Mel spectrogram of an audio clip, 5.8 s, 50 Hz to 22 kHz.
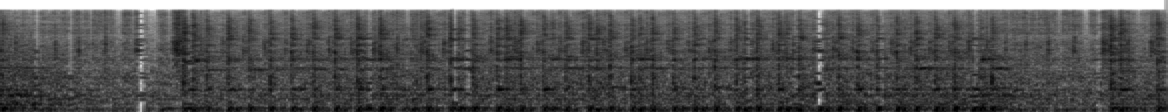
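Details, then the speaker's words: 1991 Craftsman GT garden tractor, found broken down, restarted after adding gas and priming, fuel now feeding through: small single steady, even thumping with no stumbling or surging; normal idle. "i got it i think we're running off the card yeah it's like a fuel through now"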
